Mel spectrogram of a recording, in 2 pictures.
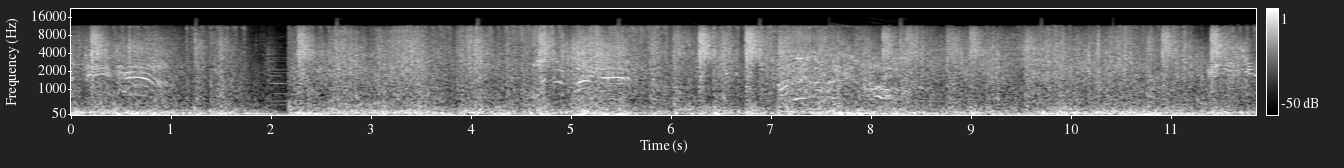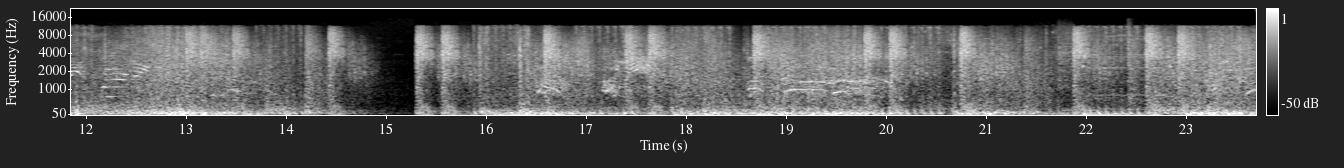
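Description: Gun turrets fire rapid shots.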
